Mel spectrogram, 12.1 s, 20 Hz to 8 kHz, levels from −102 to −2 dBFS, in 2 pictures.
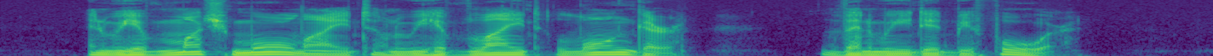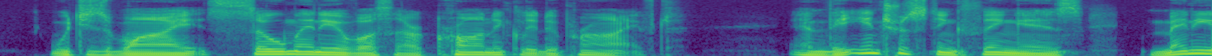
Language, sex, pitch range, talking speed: English, male, 85-110 Hz, 155 wpm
